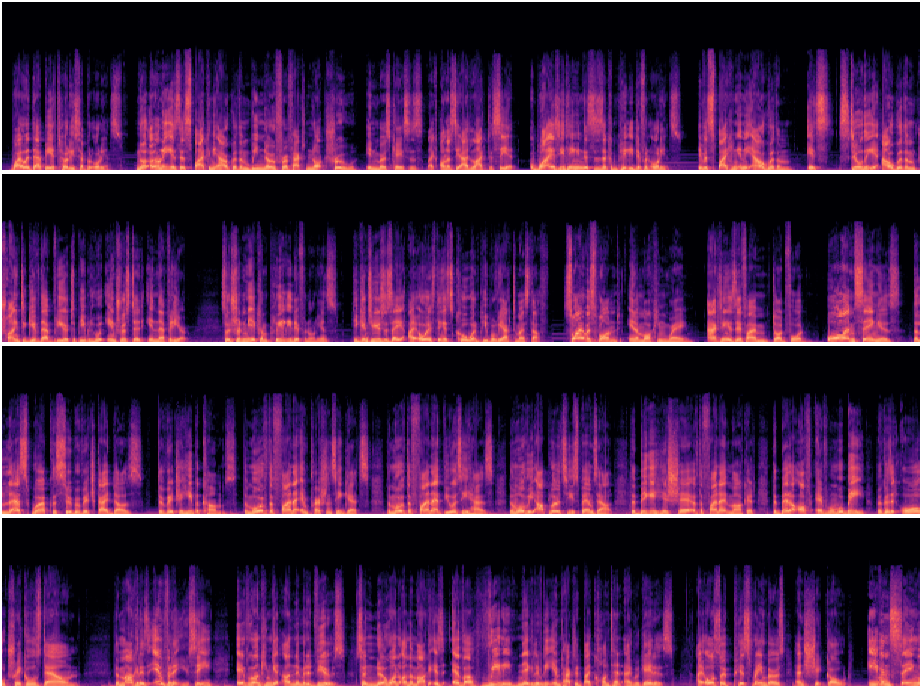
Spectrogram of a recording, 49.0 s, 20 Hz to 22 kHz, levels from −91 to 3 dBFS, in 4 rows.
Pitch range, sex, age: 140-210 Hz, male, 30-49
